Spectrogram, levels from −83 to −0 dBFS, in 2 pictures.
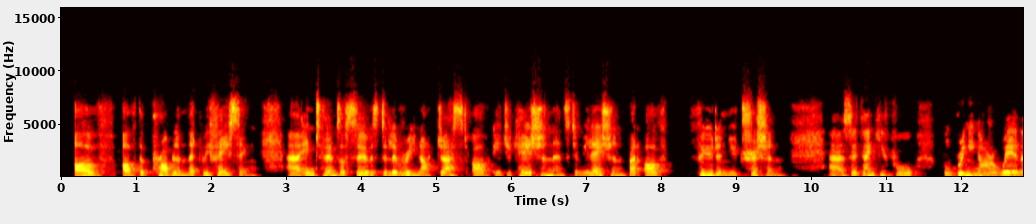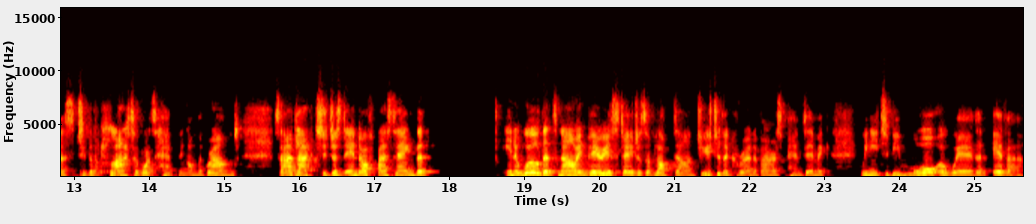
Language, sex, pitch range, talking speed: English, female, 155-195 Hz, 175 wpm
